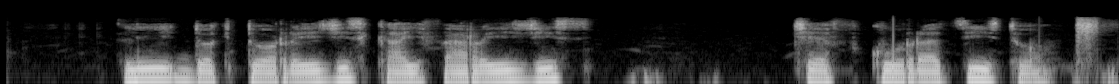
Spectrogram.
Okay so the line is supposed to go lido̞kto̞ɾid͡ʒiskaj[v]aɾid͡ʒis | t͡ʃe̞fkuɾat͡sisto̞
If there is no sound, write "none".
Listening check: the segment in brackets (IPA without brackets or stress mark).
f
